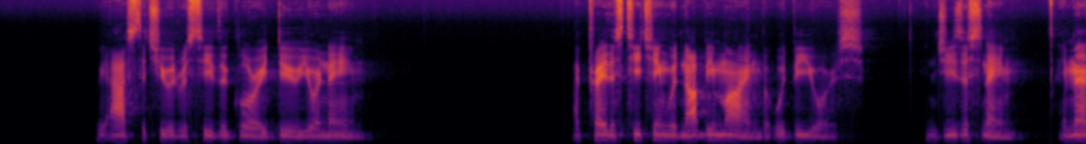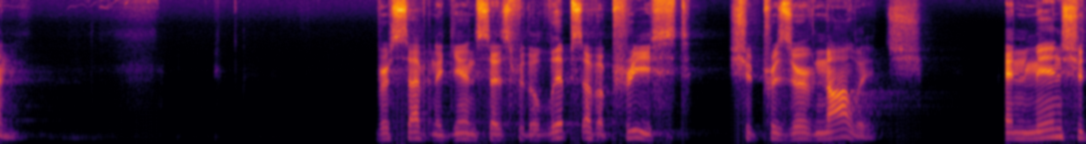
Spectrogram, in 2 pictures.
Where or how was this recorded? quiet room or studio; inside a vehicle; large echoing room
large echoing room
